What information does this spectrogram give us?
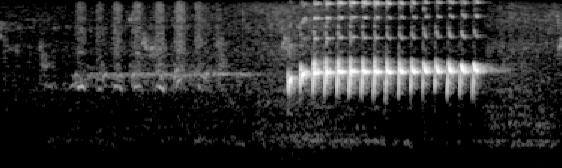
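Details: Sooty-headed bulbul lure call in the rapid 'ropel' style: after faint scattered chirps, a fast run of about fifteen sharp, even notes at a steady high pitch, lasting just over a second, then quiet.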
